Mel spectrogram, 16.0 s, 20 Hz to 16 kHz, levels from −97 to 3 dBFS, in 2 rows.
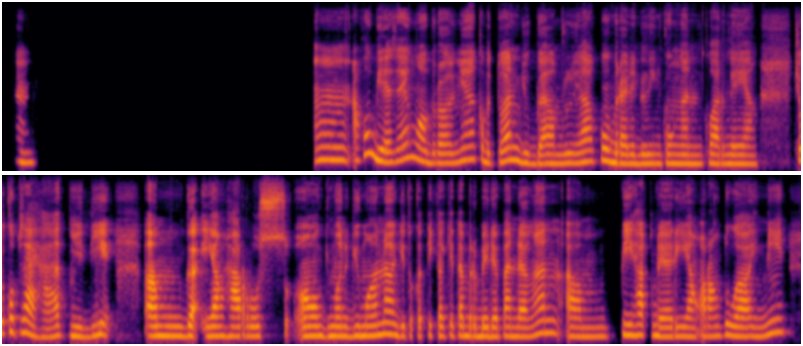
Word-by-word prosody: Mmm. 215 -2 -5 2.8
Mmm, 275 +1 -1
aku 395 -5 -1
biasanya 250 +5 0
ngobrolnya 230 -1 -1
kebetulan 255 0 -1
juga 190 -2 -1
alhamdulillah 205 +4 -2
aku 255 +1 -1
berada 195 -3 +1
di 190 - -4
lingkungan 195 -1 -3
keluarga 190 -1 -2
yang, 185 0 -5 0.4
cukup 290 +3 -1
sehat 210 -5 +1
jadi, 210 +2 0 0.3
mmm, 210 -1 +5
nggak 205 - +7
yang 205 +1 +3
harus, 205 +1 +3
eee, 210 +1 +2
gimana-gimana 210 +4 +1
gitu 205 -2 -4
ketika 205 +2 -3
kita 210 0 -1
berbeda 200 -1 0
pandangan, 205 +7 +1
mmm, 195 -1 -3
pihak 225 -1 +2
dari 200 -1 0
yang 190 - -3
orang 200 +1 -1
tua 205 -4 +2
ini, 255 +9 -3
205 Hz, 130 wpm, -23 LUFS, 195-230 Hz, 2.8 s, nggak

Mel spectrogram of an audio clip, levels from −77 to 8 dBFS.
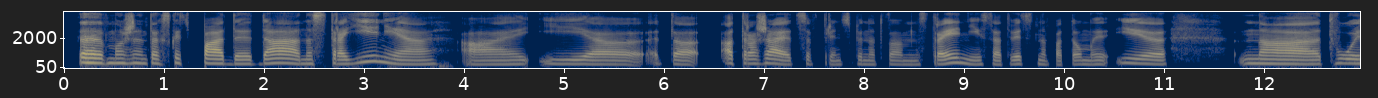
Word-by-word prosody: Э, 215 -3 +7
можно 205 0 -2
так 195 -2 -2
сказать, 210 -2 -3
падает, 175 -3 +3
да, 195 0 +5
настроение, 180 -2 +1 0.2
а, 155 +1 -4 0.2
и, 175 -1 -10
э, 160 -2 -2
это 165 -3 -5 0.2
отражается, 185 -3 0
в 165 - -28
принципе, 155 +2 -7
на 155 -1 -13
твоём 150 0 -12
настроении 170 +4 0
и, 160 - -13
соответственно, 160 0 -6
потом 155 +2 -10
и 160 0 -8
и 185 -6 0 0.7
на 180 -3 +2
твой 195 -1 -4
175 Hz, 110 wpm, -23 LUFS, 160-195 Hz, 0.7 s, Э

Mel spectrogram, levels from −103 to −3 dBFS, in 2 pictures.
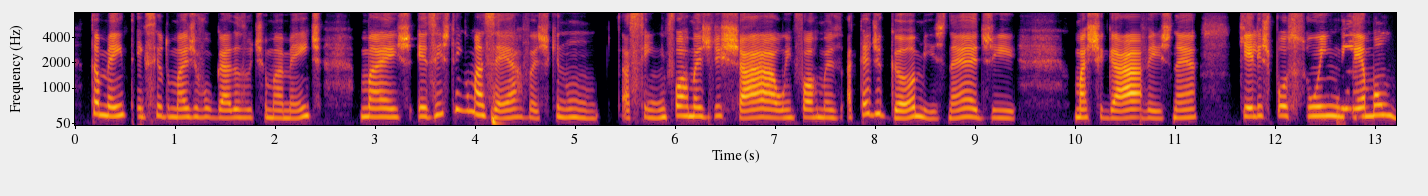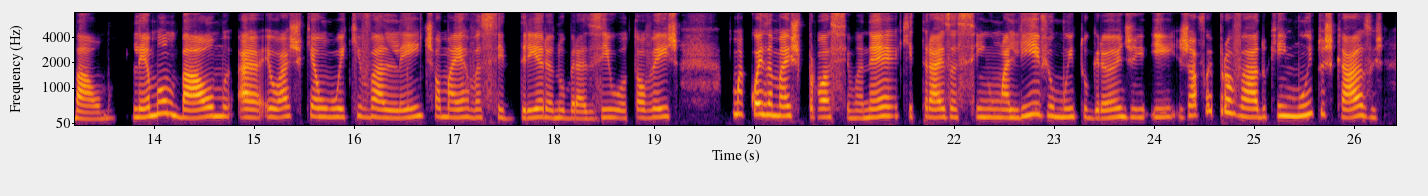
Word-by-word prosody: também 270 -4 +3
têm 230 -4 -9
sido 240 0 -3
mais 225 0 -1
divulgadas 215 -2 -3
ultimamente, 210 +2 -3 0.4
mas 230 -1 +3
existem 285 - -1
umas 285 -8 +3
ervas 205 0 -2
que - - -9
num 215 -3 -7 0.3
assim, 210 +1 0
em 220 - -2
formas 245 0 +1
de 255 +4 -2
chá 210 -1 +7
ou 200 +1 -4
em 210 - -6
formas 210 -1 -3
até 295 - -3
de 315 +1 -1
gummies, 200 -3 -1
né, 220 +3 +2
de 200 -1 -4 0.6
mastigáveis, 205 -2 +5
né, 210 +1 0 0.4
que 245 - +2
eles 250 +2 +4
possuem 255 0 0
lemon 255 +4 +3
balm, 180 -4 -2 0.2
lemon 265 +7 0
balm, 220 +3 +3
ah, 215 -1 +3
eu 225 0 -3
acho 240 +2 -1
que 250 - -4
é - - 0
um 230 0 -4
equivalente 225 0 -3
a - - -3
uma 220 -2 -2
erva 215 0 -3
cidreira 210 +1 -2
no 205 0 -8
Brasil, 195 +3 -5
ou 200 -1 -8
talvez 220 +3 -1 0.5
uma 310 0 -2
coisa 295 -1 +4
mais 260 0 +3
próxima, 225 -3 -1
né, 235 +4 +3
que 235 - -8
traz 220 -1 0
assim 220 0 -2
um 215 -1 -5
alívio 250 +6 0
muito 225 0 -6
grande 215 +2 -3
e 230 +2 -1
já 265 +5 +1
foi 390 - -7
provado 235 - 0
que 260 - -6
em 260 - +1
muitos 275 +5 0
casos 220 0 +1
225 Hz, 155 wpm, -23 LUFS, 210-245 Hz, 0.6 s, chá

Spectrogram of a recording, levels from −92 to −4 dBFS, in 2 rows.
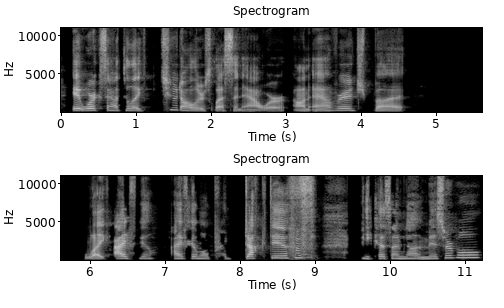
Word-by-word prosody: it 245 -2 +6
works 250 +3 +2
out 230 -2 -4
to, 235 - -4
like, 220 -1 -1 0.2
$2 240 -9 -1
less - - +5
an - - -4
hour - - -5
on - - -3
average, 235 +5 -2
but 190 -3 -3 1.3
like, - - 0
I 230 +1 +7
feel 225 -1 -8 0.3
I 225 +1 +3
feel 230 0 -4
more 210 -3 -10
productive 280 +8 +3 0.6
because 235 -1 -2
I'm 230 -1 -3
not 220 -1 -6
miserable 320 +10 -2
230 Hz, 125 wpm, -27 LUFS, 220-260 Hz, 1.3 s, I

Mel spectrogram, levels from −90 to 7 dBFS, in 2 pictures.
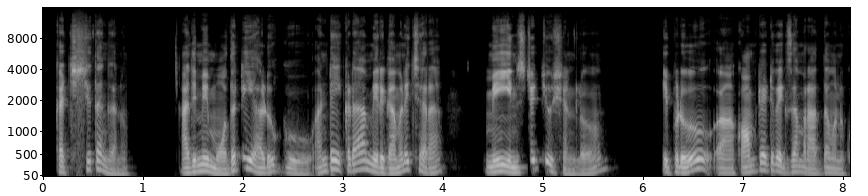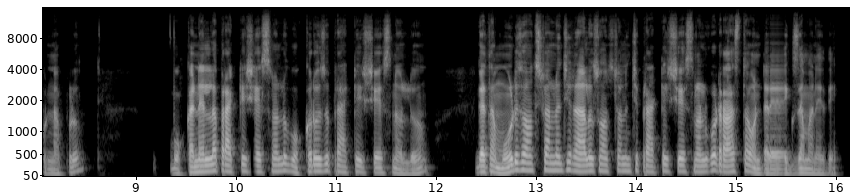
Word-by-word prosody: కచ్చితంగాను. 80 -3 0 0.6
అది 125 - +2
మీ 140 - +6
మొదటి 90 - -1
అడుగు. 105 -3 -2 0.2
అంటే, 135 +9 0
ఇక్కడ 145 -2 -1 0.2
మీరు 120 -4 +5
గమనిచ్చేరా? - - 0 0.6
మీ 125 - +9
ఇన్స్టిట్యూషన్‌లో, 90 - -2 0.8
ఇప్పుడూ - - +2 0.3
ఆహ్, 100 0 0
కాంపిటేటివ్ 130 +8 +1
ఎగ్జామ్ 120 +2 -3
రాద్దాం 90 +4 -2
అనుకున్నప్పుడు, 85 -3 -8 1.0
ఒక - - 0
నెల్లో 135 +4 +5
ప్రాక్టీస్ 135 0 +1
చేసినోళ్ళు, 135 +3 -1
ఒక్క 105 - -8
రోజు 140 +2 0
ప్రాక్టీస్ 120 0 -4
చేసినోళ్ళు, 95 -5 -3 0.6
గత 125 - +5
3 105 - +3
సంవత్సరాల 160 0 +1
నుంచి, 165 +2 -3
4 140 +2 +4
సంవత్సరాల 140 0 -3
నుంచి - - -7
ప్రాక్టీస్ 130 +2 -2
చేసినోళ్ళు 130 -1 -1
కూడా, 155 -5 +2
రాస్తా 130 +1 +1
ఉంటారు 90 -2 -1
ఎ - - -2
ఎగ్జామనేది. 85 -3 -5
125 Hz, 145 wpm, -26 LUFS, 95-135 Hz, 1.0 s, మీ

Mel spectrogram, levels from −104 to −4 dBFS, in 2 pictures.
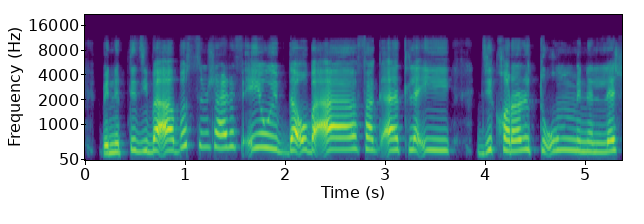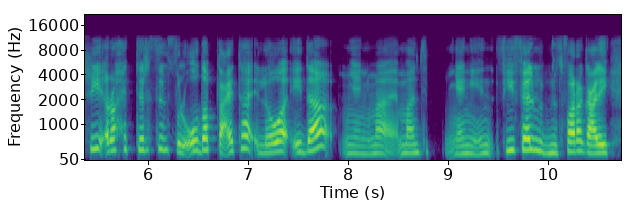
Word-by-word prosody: بنبتدي 240 +5 -2
بقى 290 0 +6
بُص 425 +2 -6
مش 385 0 -7
عارف 375 +3 0
إيه، - - -4
ويبدأوا 305 -5 +3
بقى 320 -4 +5
فجأة 315 +1 +1
تلاقي 300 -1 -4 0.3
دي 235 +10 -3
قررت 300 +1 +1
تقوم 285 +1 -4
من 290 -3 -3
اللاشيء 280 +6 -1
راحت 310 +2 -2
ترسم 305 +1 -6
في 305 - -23
الأوضة 280 +5 +1
بتاعتها، 310 +2 -2
اللي 220 - -7
هو 260 +3 +3
إيه 245 - -5
ده؟! 380 +8 +4
يعني 210 -2 -11
ما 210 0 -7
ما 220 0 -6
أنتِ 230 +2 -9 0.2
يعني 205 +2 -9
في 295 +1 -2
فيلم 300 -1 +2
بنتفرج 235 +3 +1
عليه، 220 +1 +4
295 Hz, 185 wpm, -24 LUFS, 245-315 Hz, 0.3 s, بقى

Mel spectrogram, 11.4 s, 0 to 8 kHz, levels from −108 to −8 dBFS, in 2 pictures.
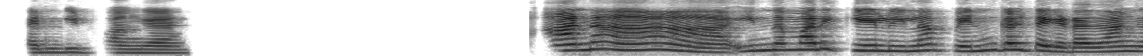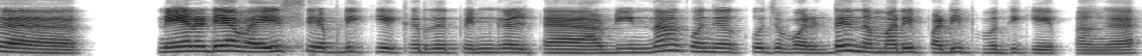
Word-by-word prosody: கண்டிப்பாங்க. 190 -3 -5 1.9
ஆனா, 345 +5 +6 0.8
இந்த 320 +3 -5
மாரி 355 +2 +4
கேள்வில்லாம் 290 +2 +3
பெண்கள்ட்ட 325 +4 +1
கேட்டா 235 -1 +3
தாங்க 260 -1 0 0.8
நேரடியா 270 +2 +7
வயசு 240 +5 0
எப்படி 230 +1 -7
கேட்கிறது, 205 -1 -6
பெண்கள்ட்ட. 200 -1 -6 0.2
அப்படினு 200 +5 -8
தான் 295 0 -4
கொஞ்சம் 220 -3 -8
கூச்சம் 220 -2 -14
பட்டுட்டு, 190 +9 -4
இந்த 225 -3 -6
மாரி 215 +1 -3
படிப்பை 200 -1 -7
பத்தி 190 +1 -13
கேட்பாங்க, 160 -2 -11
220 Hz, 120 wpm, -21 LUFS, 195-275 Hz, 1.9 s, நேரடியா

